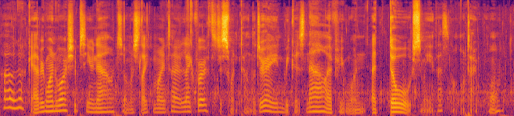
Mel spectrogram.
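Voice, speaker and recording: The same bunny witch character comes through in a creaky, mid-range male voice with big pitch swings, normal speed, few pauses, a darkish tone and faint hiss or hum. This failed villain, now a kindly but flustered mentor to an apprentice, stammers apologetically and drifts off in wistful exasperation during a comic ASMR roleplay.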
